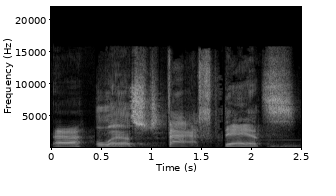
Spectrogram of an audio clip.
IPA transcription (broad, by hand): æ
